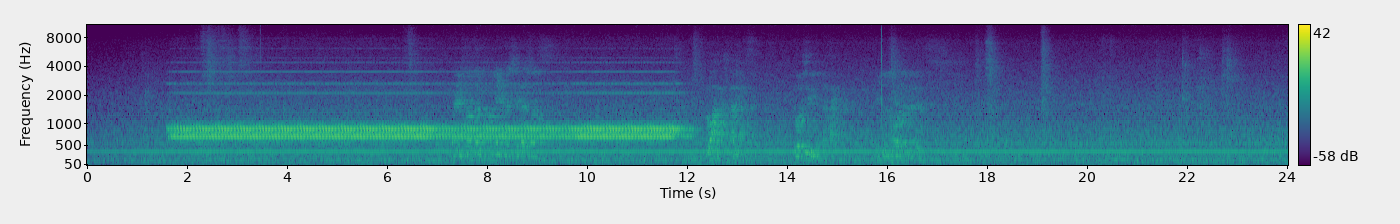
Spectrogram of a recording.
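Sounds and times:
steady low hum: 0.0s - 24.0s
electronic warbling departure bell: 1.6s - 12.2s
person speaking: 7.2s - 9.4s.

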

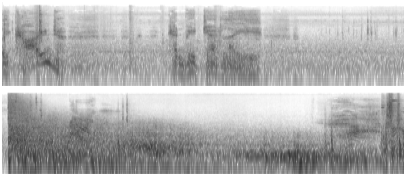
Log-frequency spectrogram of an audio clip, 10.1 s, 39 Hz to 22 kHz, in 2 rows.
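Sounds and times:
pistol shot with echoing tail: 5.1s - 7.5s.

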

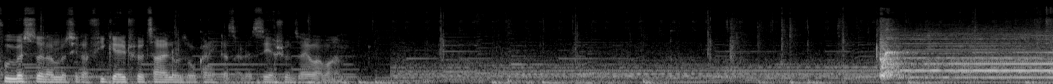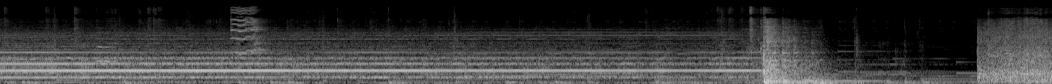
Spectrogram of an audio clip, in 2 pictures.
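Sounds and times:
electric hoist motor whining: 4.0s - 18.4s
hoist motor clunk: 17.7s - 19.1s.

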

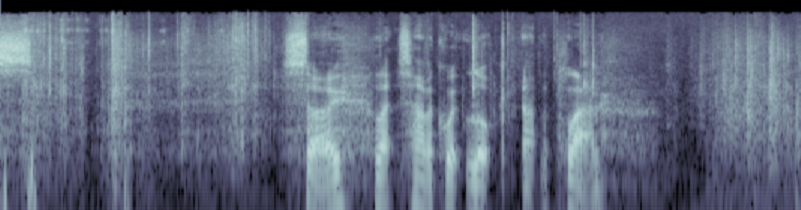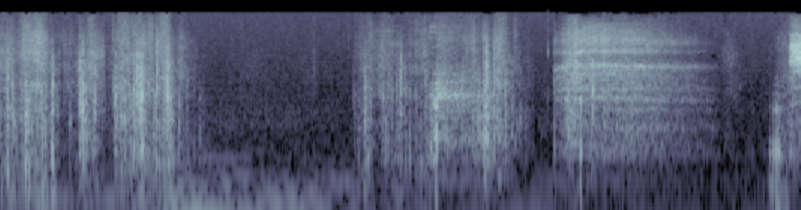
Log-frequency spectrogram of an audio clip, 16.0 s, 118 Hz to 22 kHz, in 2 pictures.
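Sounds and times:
paper rustling and crackling: 0.0s - 2.8s, 7.0s - 10.2s, 11.5s - 14.1s
low steady hum: 6.1s - 15.7s.

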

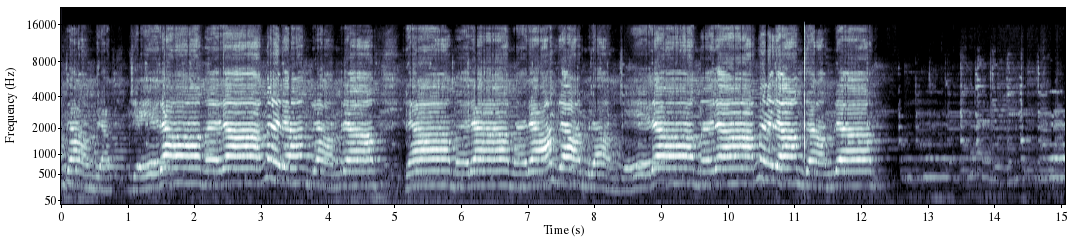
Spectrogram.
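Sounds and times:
girls singing devotional song: 0.0s - 13.4s.

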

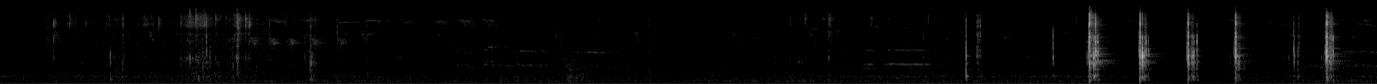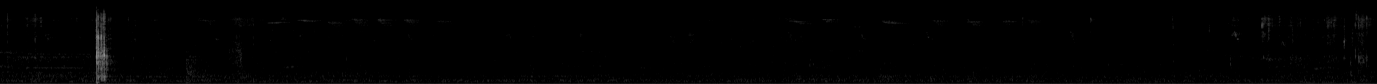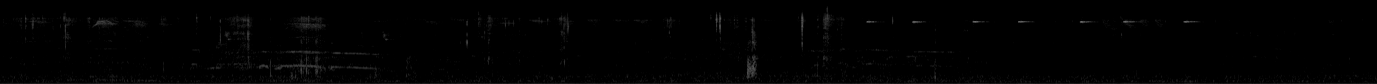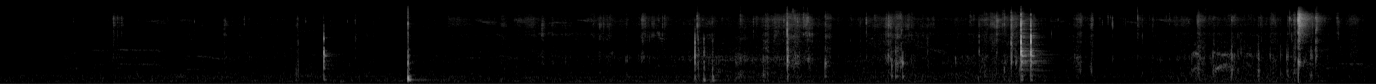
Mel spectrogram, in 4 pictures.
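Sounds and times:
faint rooster crowing: 4.5s - 7.1s, 8.3s - 9.8s, 13.0s - 15.0s, 28.5s - 33.2s, 35.6s - 37.4s, 41.9s - 43.8s, 52.8s - 55.0s.

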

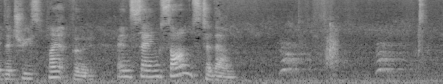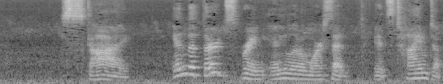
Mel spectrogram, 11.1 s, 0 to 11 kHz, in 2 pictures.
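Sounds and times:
dog barking: 3.5s - 4.0s, 4.7s - 5.2s.

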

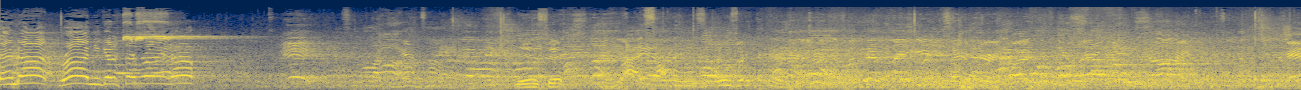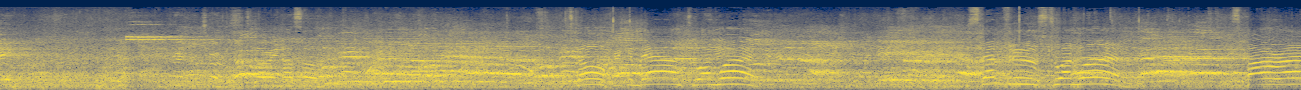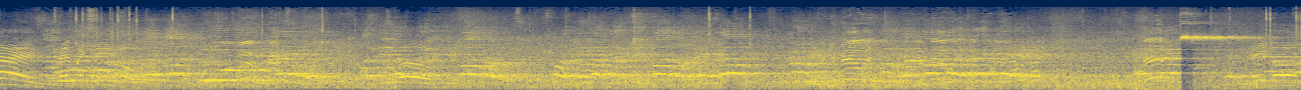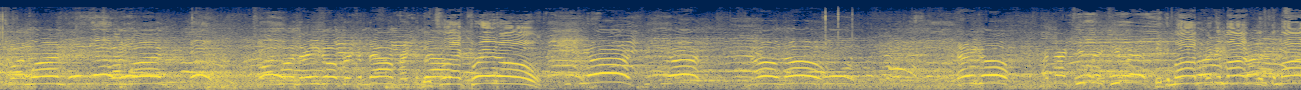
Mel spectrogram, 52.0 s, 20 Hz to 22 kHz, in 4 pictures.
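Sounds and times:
people talking and calling out: 0.0s - 52.0s.

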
